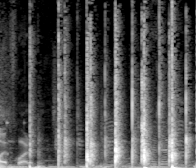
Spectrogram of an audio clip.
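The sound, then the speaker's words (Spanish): Small group applause to send off the guests at a table: a handful of sharp, irregular claps that scatter and overlap over two seconds without settling into a steady rhythm, with faint voices murmuring underneath. “Así que creo que para mí hay que despedirlos con un aplauso los muchachos.”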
